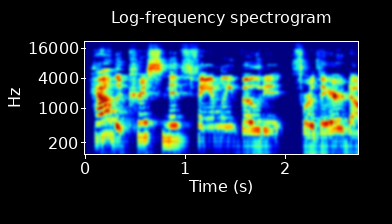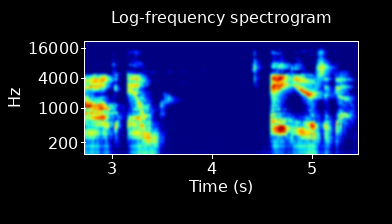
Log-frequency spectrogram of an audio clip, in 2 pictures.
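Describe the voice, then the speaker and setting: A woman reading a picture book aloud to children, expressively, pausing to explain what the pictures show. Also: fairly low pitch, lively intonation, fairly bright tone. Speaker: guest storybook reader. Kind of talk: children's read-aloud narration.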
